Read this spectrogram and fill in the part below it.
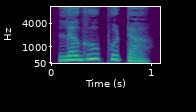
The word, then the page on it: ಲಘುಪುಟ: Kannada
